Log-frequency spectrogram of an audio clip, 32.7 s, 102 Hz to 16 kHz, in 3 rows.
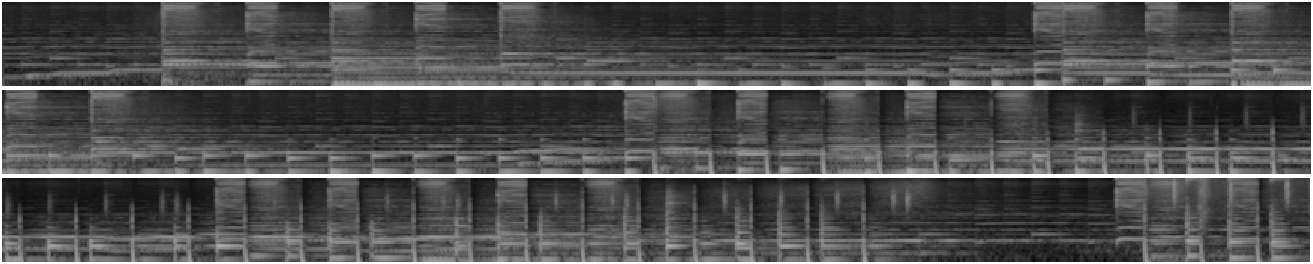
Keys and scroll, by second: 4.7 ctrl+z, 20.8 ctrl+z, 21.5 ctrl+z, 28.6 ctrl+z, 30.0 ctrl+z, 31.0 ctrl+z.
